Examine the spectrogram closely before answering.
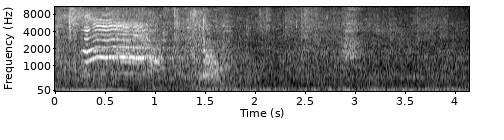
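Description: A man lands with a thud on a hard floor.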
